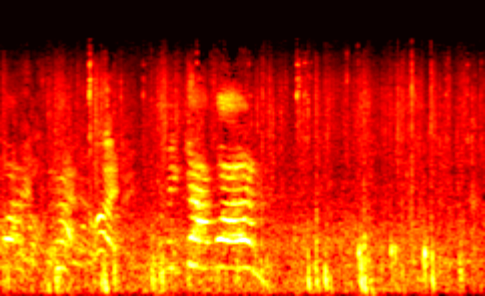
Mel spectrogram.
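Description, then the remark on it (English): A lone rider's horse gallops up to a jailhouse, hooves pounding the ground in a quick, fairly loud rhythm, with a short whinny rising partway through before the hoofbeats slow and scatter. “Later, a lone rider gallops up to the jailhouse posse.”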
